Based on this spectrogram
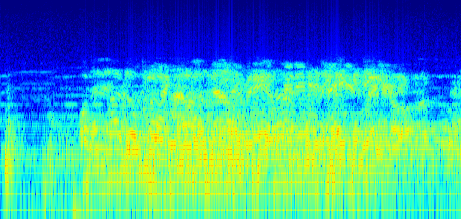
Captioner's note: crowd chatters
